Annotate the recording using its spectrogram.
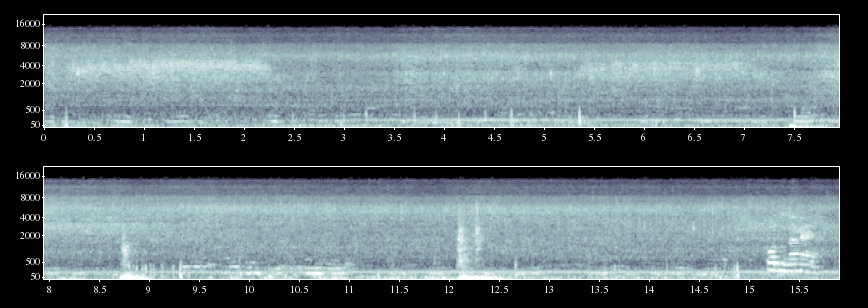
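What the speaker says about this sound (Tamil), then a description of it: "இப்போ வந்து மீன் ஆட் பண்றாங்க. மீன் வறுத்துக்கு போறோம்." Fish frying in hot oil in a home kitchen: a steady, close sizzling hiss that runs throughout, with a few sharp clinks of a utensil against the pan.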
